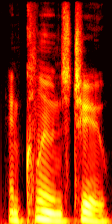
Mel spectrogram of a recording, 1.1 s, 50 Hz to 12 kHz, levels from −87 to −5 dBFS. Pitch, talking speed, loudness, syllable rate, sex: 105 Hz, 160 wpm, -16 LUFS, 3.2 syllables/s, male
